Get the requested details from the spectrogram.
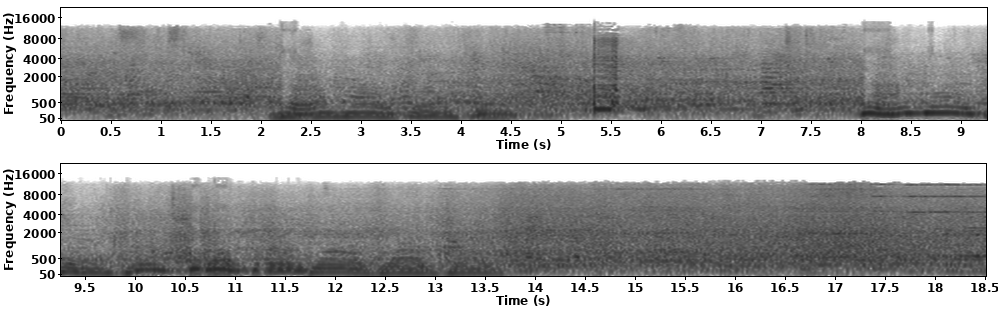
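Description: Electronic music with deep, bending bass tones plays loudly through speakers.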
